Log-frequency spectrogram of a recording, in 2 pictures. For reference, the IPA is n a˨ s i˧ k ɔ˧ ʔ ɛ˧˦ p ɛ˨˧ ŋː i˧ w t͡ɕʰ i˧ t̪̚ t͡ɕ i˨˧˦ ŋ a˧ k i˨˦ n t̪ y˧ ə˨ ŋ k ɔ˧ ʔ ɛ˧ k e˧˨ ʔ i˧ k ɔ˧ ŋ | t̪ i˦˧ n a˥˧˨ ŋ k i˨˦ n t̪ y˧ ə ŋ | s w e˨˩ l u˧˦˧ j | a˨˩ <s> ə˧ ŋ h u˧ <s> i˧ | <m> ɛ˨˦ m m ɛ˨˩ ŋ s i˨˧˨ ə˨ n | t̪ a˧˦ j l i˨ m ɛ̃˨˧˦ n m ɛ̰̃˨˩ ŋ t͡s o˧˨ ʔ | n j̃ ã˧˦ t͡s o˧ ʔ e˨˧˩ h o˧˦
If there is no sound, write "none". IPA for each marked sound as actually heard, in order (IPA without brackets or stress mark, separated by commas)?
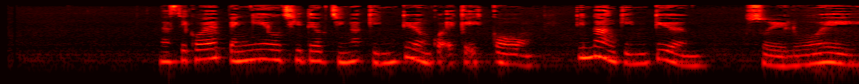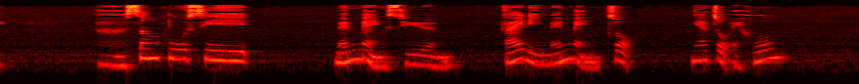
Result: s, s, m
